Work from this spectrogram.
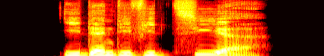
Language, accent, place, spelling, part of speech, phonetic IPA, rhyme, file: German, Germany, Berlin, identifizier, verb, [idɛntifiˈt͡siːɐ̯], -iːɐ̯, De-identifizier.ogg
- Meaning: singular imperative of identifizieren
